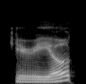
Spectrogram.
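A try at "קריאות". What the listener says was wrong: One more time, and let's pronounce the aleph. Aleph has a distinct sound. And the O sound is always on the top. It's not O, but Ah. And the Aleph has its own consonant sound.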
